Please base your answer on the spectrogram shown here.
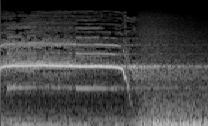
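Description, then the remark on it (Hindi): A woman's loud, piercing scream of terror, held at one high pitch for over a second before breaking off sharply, followed by a low rumbling thud as she collapses unconscious onto the floor. “अब खुशी के डर की सारी सीमाएं पार हो चुकी थी जोर की चीख के साथ”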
